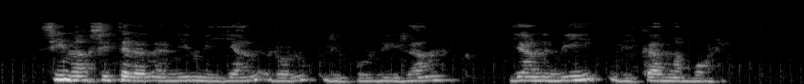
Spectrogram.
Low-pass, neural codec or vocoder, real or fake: 7.2 kHz; vocoder, 44.1 kHz, 128 mel bands every 256 samples, BigVGAN v2; fake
